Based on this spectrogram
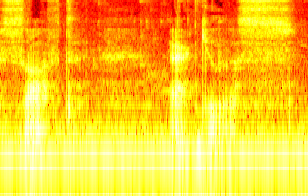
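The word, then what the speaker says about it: Softaculous: Okay, I'm back in the account management panel, and what you want to look for is the little guy right here, Soft Aculus.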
